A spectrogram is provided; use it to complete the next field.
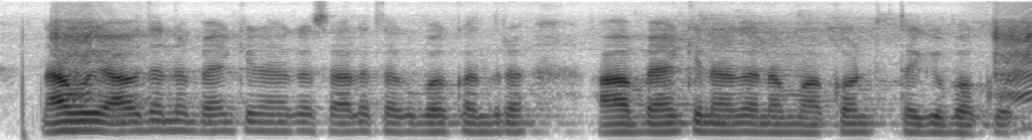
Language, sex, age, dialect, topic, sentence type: Kannada, male, 18-24, Central, banking, statement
